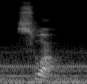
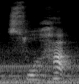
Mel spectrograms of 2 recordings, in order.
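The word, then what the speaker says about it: स्वः: So it is Om Bhur Bhuva Swa, and most of us say Om Bhur Bhuva Swaha. Swaha is not the word, it's Swa.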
